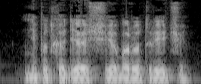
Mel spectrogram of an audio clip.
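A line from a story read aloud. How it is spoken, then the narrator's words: Dry, curt. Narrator (Russian): сухо сказал Данил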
